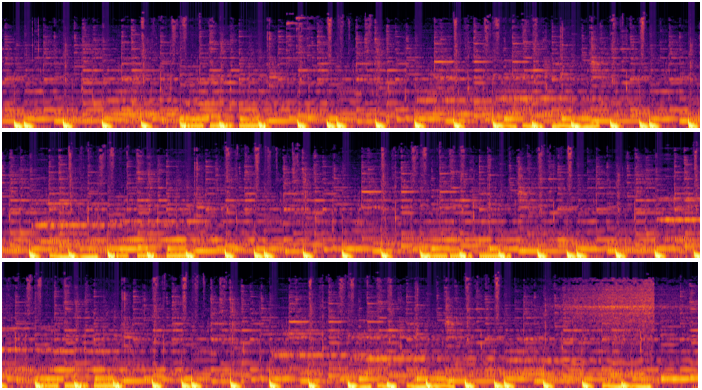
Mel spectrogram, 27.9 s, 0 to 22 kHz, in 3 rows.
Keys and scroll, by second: 21.9 ctrl+alt+z, 24.4 ctrl+alt+z.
